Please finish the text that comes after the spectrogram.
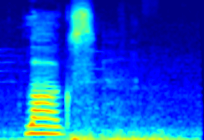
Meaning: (noun) plural of log; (verb) third-person singular simple present indicative of log
- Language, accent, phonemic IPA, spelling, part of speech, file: English, US, /lɔɡz/, logs, noun / verb, En-us-logs.ogg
